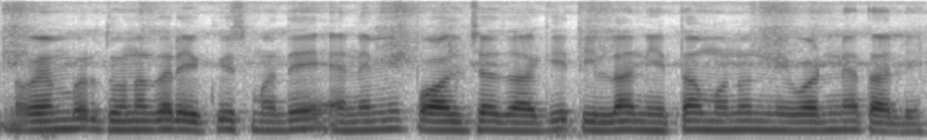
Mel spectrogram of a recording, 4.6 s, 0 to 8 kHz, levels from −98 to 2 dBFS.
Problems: none marked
